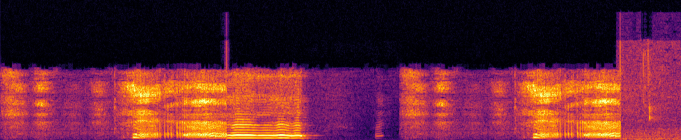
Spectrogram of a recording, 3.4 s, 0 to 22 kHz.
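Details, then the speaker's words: Discomfort cry of a baby aged 0–3 months: two short, whiny cry bursts with a breathy "heh" onset, distinct from other cry types. "é vocês vão ver em um videozinho que ele chama é porque em inglês o hagah atençom dr esse chorinho prestem atenção é um chorinho que ele parece um cheirinho de manhã"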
